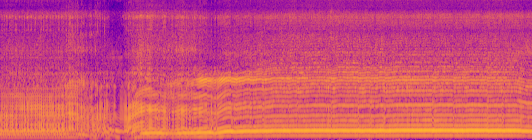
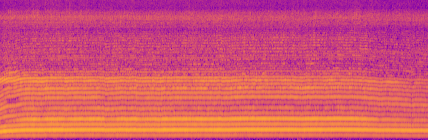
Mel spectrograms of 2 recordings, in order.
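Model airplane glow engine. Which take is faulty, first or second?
first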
